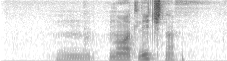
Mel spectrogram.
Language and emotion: Russian, neutral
